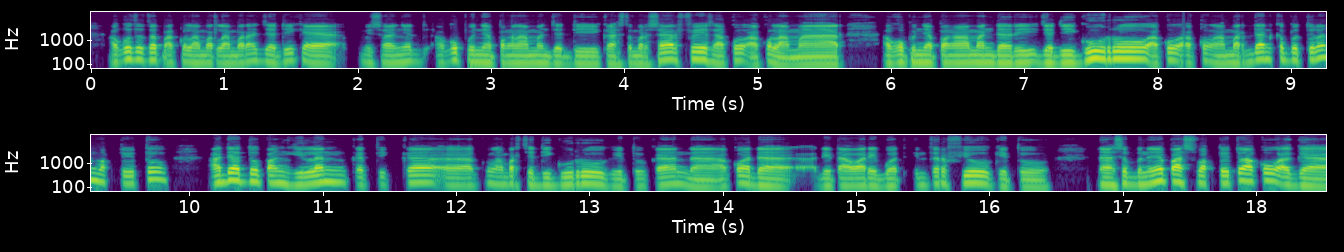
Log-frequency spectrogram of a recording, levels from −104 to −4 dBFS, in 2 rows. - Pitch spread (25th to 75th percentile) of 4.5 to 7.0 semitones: Yes, average, 4.8 semitones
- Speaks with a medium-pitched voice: No, low, 130 Hz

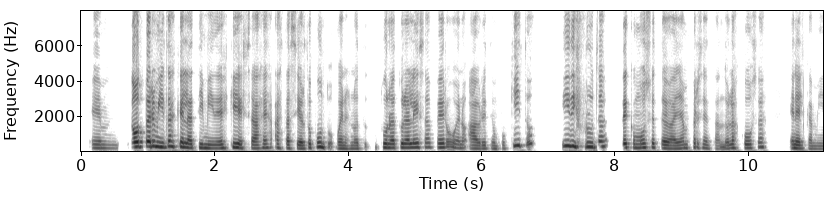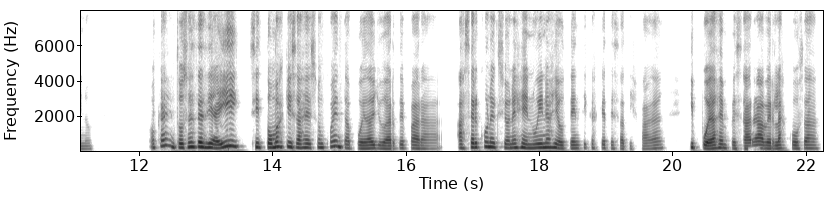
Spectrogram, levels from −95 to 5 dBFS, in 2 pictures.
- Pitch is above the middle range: Yes, high, 210 Hz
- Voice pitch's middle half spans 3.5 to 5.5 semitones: Yes, average, 4.6 semitones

